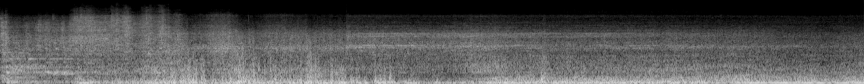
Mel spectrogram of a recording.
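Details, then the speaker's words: 350 V8 with TH400 transmission in a 1953 Ford C600 cab on GM P30 chassis, first run in at least eight years: catches, revs briefly, settles to a steady even rumble with no knocks or misses; timing close, idle slightly low, fuel leak noted. "first time that that engine has run in like i don't know it's been at least eight years sounds good timings pretty close idle should maybe be bumped up"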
